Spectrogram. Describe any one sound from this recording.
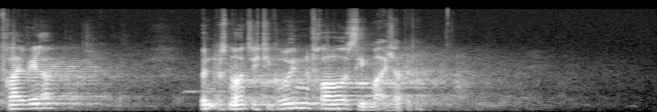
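An older man speaks calmly into a microphone in a large echoing hall.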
